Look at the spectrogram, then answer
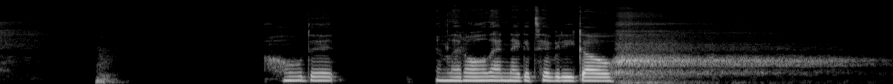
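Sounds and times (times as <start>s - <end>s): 
deep breath through the nose during a calming exercise: 0.0s - 0.5s, 6.1s - 8.9s
speech: 2.8s - 3.5s, 4.4s - 6.4s.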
